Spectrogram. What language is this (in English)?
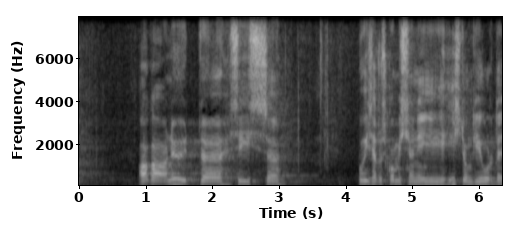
Estonian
